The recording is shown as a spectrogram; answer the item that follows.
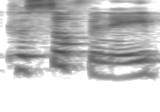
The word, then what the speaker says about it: Persephone: Okay, so the name of this goddess is actually Persephone. – Persephone, that's it. – But to remember how to spell it... – Yeah, it's like... – I say Persephone because I always get an O and an E in the wrong place. So I say Persephone, yeah. So I spell it correctly, but it's pronounced Persephone, mm.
